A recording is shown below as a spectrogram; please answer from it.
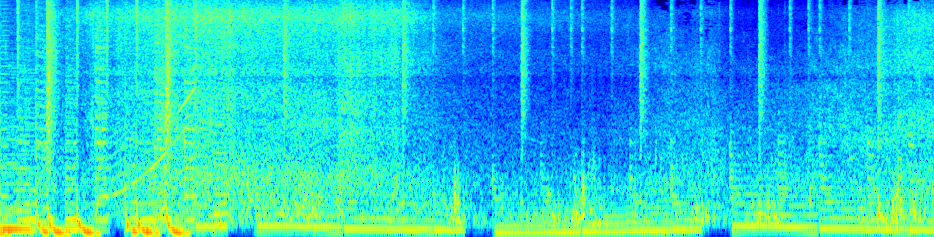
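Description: Waves breaking on the Sea of Japan on a cold winter morning, with steady offshore wind blowing; a continuous broad wash of surf with repeated rumbling swells and wind noise, no voices.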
